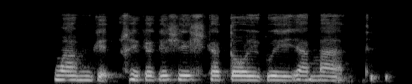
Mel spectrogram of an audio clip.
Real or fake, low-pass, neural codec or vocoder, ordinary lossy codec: real; 10.8 kHz; none; Opus, 24 kbps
